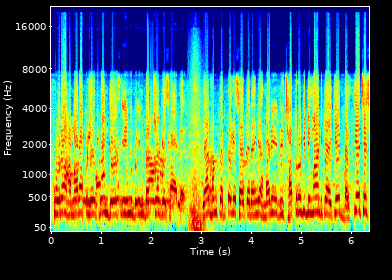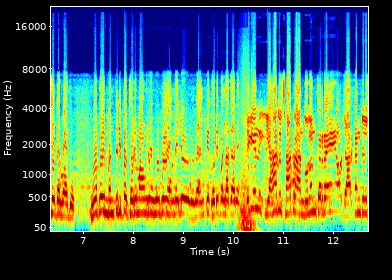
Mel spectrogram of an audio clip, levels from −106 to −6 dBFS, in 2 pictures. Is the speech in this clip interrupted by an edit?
yes; 2 cuts; at 2.9 s, 10.2 s

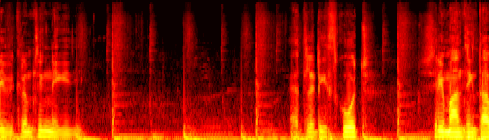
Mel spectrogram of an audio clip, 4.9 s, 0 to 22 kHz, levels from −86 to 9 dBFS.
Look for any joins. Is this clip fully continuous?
yes; 0 cuts

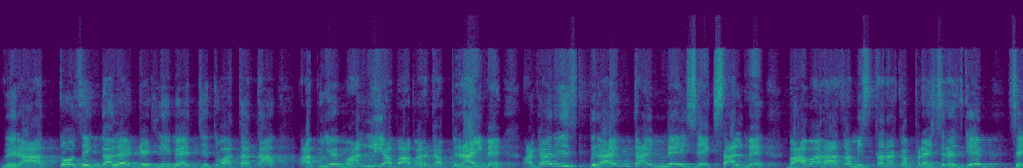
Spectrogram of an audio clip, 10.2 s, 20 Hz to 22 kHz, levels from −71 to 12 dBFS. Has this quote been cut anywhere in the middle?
no; 0 cuts

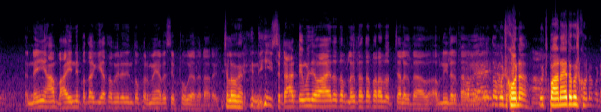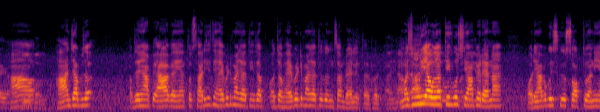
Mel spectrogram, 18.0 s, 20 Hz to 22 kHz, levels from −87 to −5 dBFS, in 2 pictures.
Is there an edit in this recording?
yes; 1 cut; at 3.4 s

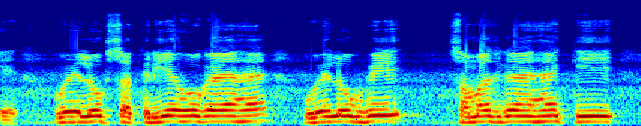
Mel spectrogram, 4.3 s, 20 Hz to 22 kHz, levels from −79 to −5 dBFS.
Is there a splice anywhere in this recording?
no; 0 cuts

